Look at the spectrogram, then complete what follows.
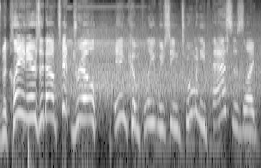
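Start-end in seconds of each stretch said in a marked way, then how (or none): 0.0-2.4 excited call. Real, not acted. Play-by-play man calling tipped pass, excited higher shout. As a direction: yell out the tip drill live.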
